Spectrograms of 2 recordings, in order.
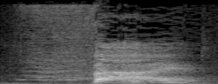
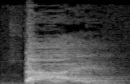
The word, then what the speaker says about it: thigh: 그 학생들이 이 발음을 할 때 이렇게 깨물고 발음을 하는 경우가 있어요. 윗니와 아랫니로 이렇게 혀를 깨물고 하는 경우가 있는데 그렇게 하면 이 소리를 정확히 못 냅니다. 이 소리는 마찰음이에요. 마찰음. 그래서 윗니와 혀 사이에서 마찰이 생겨서 만들어지는 소리인데 깨물면 마찰을 만들 수가 없잖아요. 이거는 폐쇄 형식으로 소리가 되지. 그죠? 깨물고 발음을 하면 die, die 이런 식으로 소리밖에 안 돼요.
